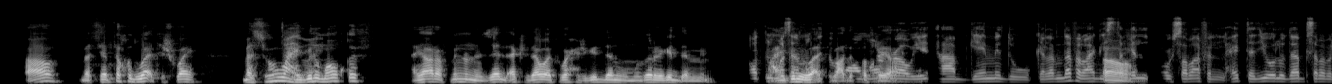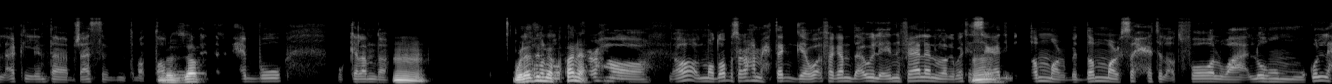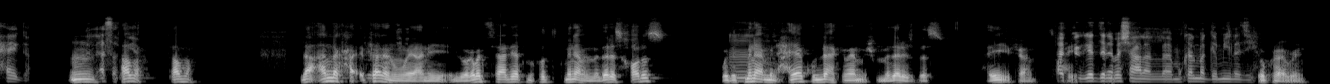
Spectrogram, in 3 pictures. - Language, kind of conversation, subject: Arabic, unstructured, إنت مع ولا ضد منع بيع الأكل السريع في المدارس؟
- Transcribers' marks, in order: static; tapping; tsk; unintelligible speech; unintelligible speech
